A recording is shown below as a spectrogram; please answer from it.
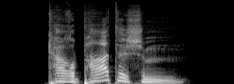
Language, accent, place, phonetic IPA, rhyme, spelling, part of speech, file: German, Germany, Berlin, [kaʁˈpaːtɪʃm̩], -aːtɪʃm̩, karpatischem, adjective, De-karpatischem.ogg
- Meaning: strong dative masculine/neuter singular of karpatisch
